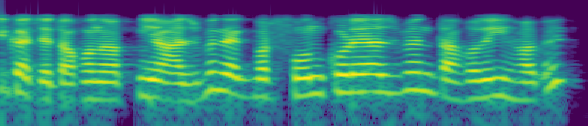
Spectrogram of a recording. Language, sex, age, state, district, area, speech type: Bengali, male, 45-60, West Bengal, Darjeeling, rural, conversation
